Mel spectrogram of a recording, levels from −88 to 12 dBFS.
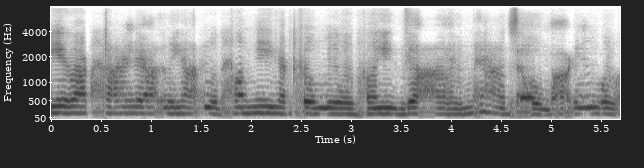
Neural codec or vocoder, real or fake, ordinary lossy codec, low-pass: codec, 16 kHz, 0.5 kbps, FreqCodec, smaller model; fake; none; none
